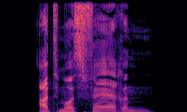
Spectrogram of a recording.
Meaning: plural of Atmosphäre
- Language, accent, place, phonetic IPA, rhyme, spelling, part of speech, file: German, Germany, Berlin, [atmoˈsfɛːʁən], -ɛːʁən, Atmosphären, noun, De-Atmosphären.ogg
